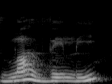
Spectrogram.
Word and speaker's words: lovely: você também não diz lovely, tá bom? Esse E tá pintadinho de cinza porque não é pronunciado.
